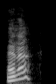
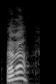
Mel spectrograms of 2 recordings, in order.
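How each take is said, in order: The two takes are said the same way.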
